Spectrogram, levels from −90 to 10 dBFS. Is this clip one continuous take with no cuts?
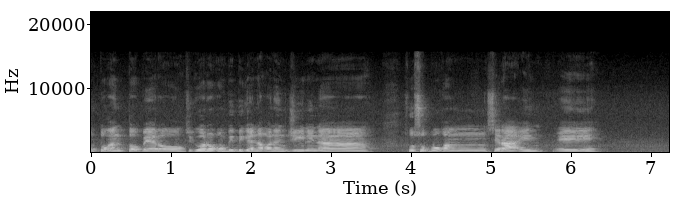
no; 1 cut; at 1.2 s

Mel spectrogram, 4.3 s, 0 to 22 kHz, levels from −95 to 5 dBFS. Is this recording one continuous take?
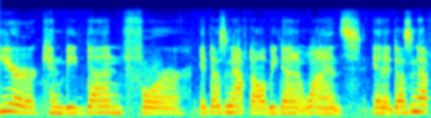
no; 1 cut; at 1.9 s

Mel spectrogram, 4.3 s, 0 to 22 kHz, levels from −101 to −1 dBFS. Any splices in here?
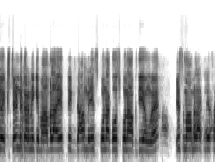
no; 0 cuts

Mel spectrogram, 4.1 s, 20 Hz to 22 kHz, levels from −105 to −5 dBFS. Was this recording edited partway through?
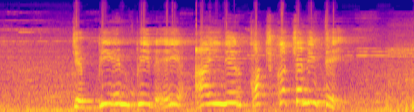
no; 0 cuts

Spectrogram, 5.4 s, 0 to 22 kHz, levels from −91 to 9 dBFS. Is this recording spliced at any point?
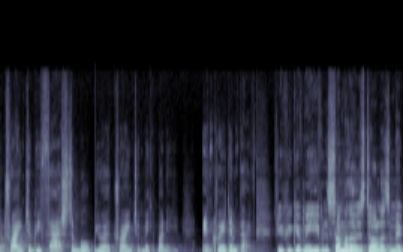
yes; 3 cuts; at 1.2 s, 2.7 s, 3.4 s

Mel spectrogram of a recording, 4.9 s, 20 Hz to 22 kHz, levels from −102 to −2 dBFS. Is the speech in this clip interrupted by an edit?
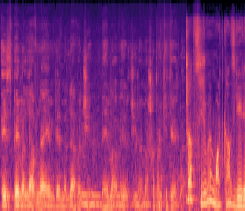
yes; 1 cut; at 3.7 s

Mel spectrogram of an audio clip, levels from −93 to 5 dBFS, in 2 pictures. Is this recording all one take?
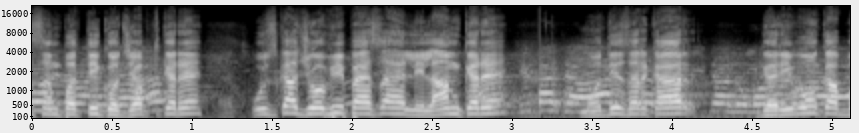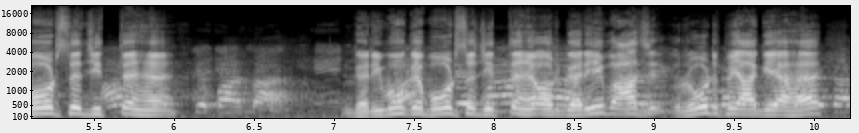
no; 1 cut; at 3.1 s

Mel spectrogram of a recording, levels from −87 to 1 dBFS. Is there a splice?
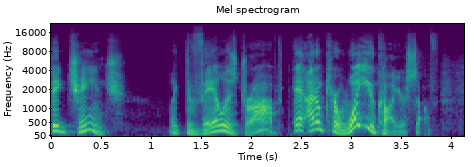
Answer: yes; 1 cut; at 2.3 s

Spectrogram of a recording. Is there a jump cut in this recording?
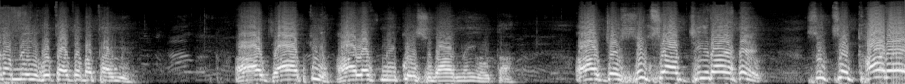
no; 0 cuts

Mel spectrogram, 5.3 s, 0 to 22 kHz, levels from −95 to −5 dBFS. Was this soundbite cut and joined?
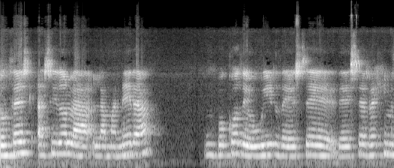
yes; 1 cut; at 3.3 s

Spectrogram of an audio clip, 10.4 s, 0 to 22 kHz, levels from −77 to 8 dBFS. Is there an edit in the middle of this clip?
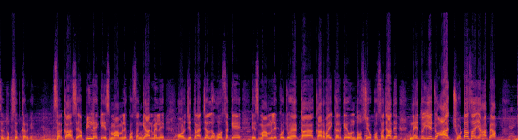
no; 0 cuts

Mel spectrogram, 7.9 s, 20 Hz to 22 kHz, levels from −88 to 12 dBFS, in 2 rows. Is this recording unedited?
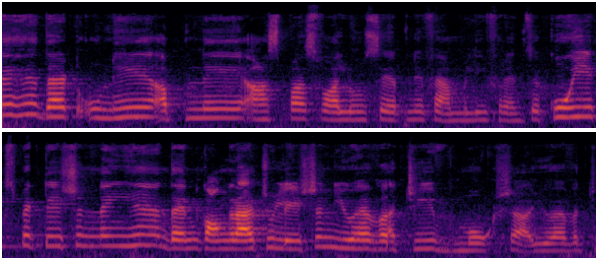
yes; 0 cuts

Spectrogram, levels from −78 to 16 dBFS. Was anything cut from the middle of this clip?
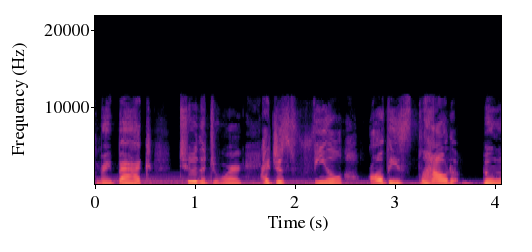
yes; 1 cut; at 1.5 s

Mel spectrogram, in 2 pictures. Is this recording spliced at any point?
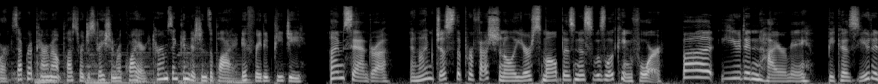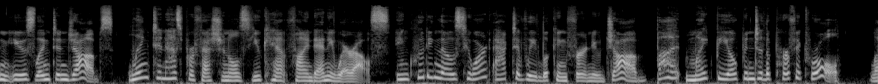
yes; 1 cut; at 3.1 s

